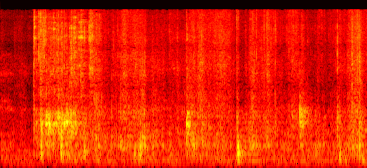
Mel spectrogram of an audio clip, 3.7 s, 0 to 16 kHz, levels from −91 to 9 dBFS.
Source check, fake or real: real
